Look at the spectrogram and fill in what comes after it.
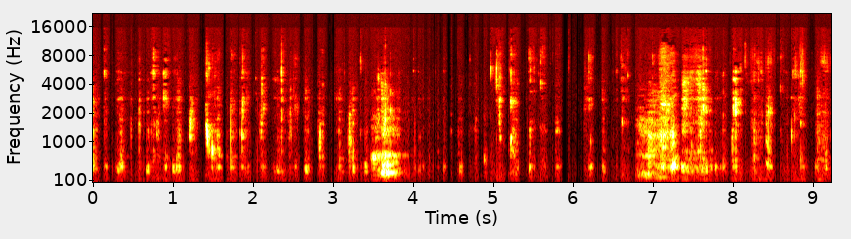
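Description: Close-up chewing and lip-smacking of a person eating a piece of curried meat by hand, biting meat from it, with many small wet clicks and two louder, longer bursts of chewing, one about a third of the way in and one about three quarters in.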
